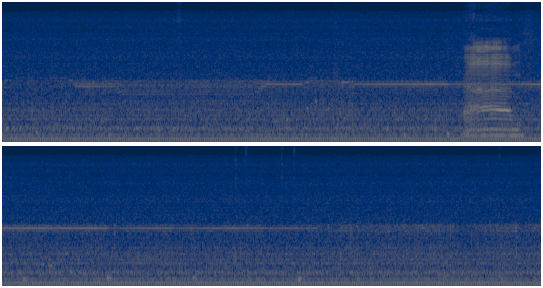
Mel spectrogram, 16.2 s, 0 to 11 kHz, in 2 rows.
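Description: Shortwave receiver audio from an SDRplay RSP1A tuned around 7.1 MHz in the 40-metre band: steady band static with a low hum under it, and a thin steady whistle, the beat tone of a carrier, for several seconds in the middle. About seven seconds in, a brief voice sounds for under a second.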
